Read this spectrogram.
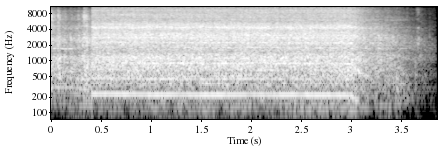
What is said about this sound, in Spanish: Y luego lo traemos para la licuadora otra vez.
